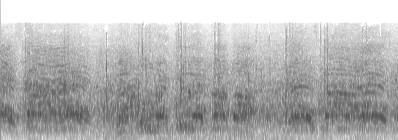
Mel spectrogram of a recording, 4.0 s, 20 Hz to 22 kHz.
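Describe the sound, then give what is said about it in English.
A huge crowd of some 2 million young pilgrims chants in unison as the Pope leaves the stage of the raised altar, loud and sustained, the rhythmic shouts rising and falling in waves with a dense roar of many people behind them. “As he left the stage, firemen clambered onto the structure to assure its safety, while the young people continued to chant.”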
